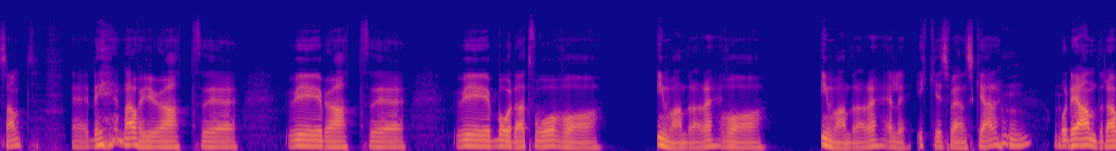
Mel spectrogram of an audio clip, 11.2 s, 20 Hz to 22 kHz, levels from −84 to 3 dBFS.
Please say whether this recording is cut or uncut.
cut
